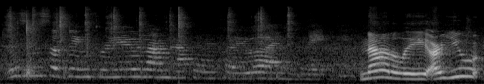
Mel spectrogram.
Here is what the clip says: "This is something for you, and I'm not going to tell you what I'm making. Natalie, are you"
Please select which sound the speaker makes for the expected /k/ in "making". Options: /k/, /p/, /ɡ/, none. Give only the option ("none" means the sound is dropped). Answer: none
